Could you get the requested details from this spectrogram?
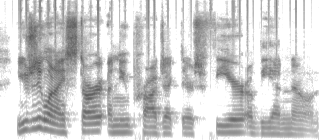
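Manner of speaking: usual speaking voice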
